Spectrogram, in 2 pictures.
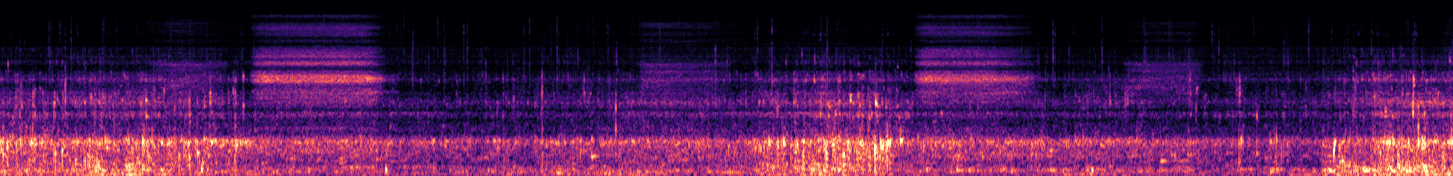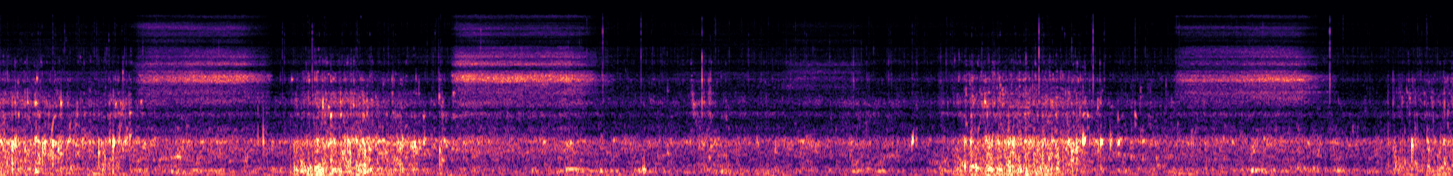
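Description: Scuba diver breathing through a regulator underwater: short hisses of inhalation alternate with bursts of bubbling exhaled air, about five breaths in all.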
